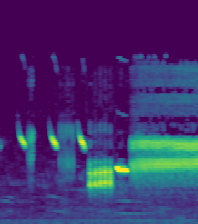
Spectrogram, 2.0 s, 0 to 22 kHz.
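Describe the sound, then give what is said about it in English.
A male savannah sparrow's thin, high song: a few sharp introductory chips, a short buzzy trill, then a long insect-like buzz that fills the final second. It is clear, with no talking. “Recently, researchers tracked the lifespans of male savannah sparrows over 6 years using only recordings that captured individuals' uniquely identifiable songs.”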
